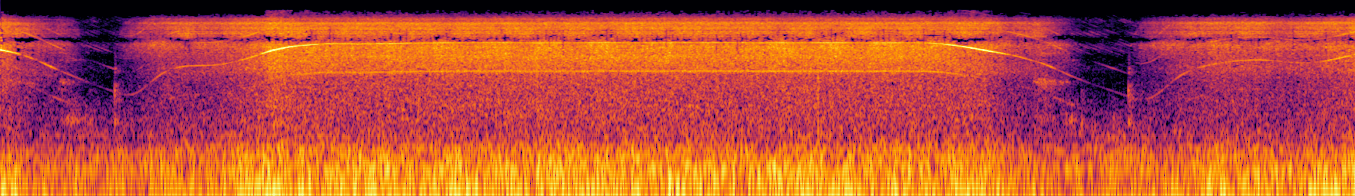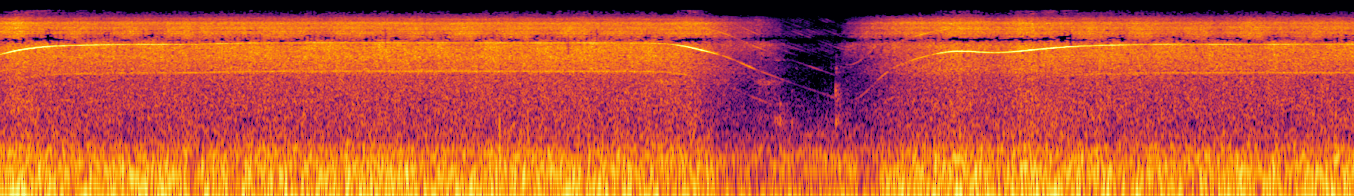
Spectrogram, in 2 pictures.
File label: Dentist Drill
